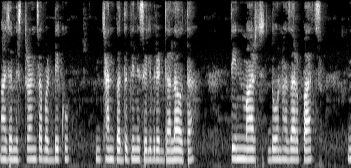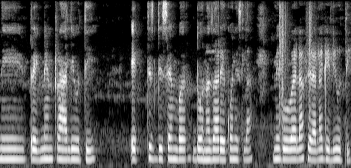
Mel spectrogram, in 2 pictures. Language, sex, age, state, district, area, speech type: Marathi, female, 45-60, Maharashtra, Akola, urban, spontaneous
